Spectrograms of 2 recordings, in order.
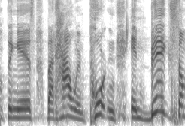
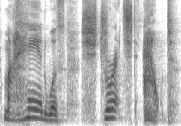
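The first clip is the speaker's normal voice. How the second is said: slow and drawn out; 6 semitones lower, much slower than usual. Acted. Repeated psalm line slowly.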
